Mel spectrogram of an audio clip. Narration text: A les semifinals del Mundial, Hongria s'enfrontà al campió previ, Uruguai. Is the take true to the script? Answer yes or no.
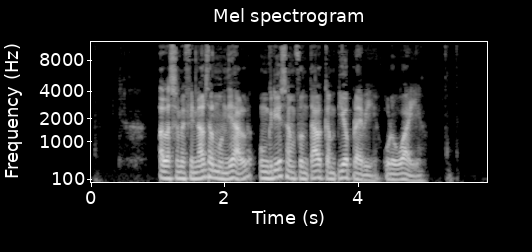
yes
